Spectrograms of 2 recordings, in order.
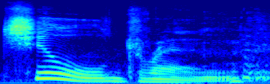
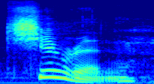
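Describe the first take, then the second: First: The word has a standard, careful pronunciation. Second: The word has a rural, country pronunciation. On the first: This is how one is supposed to say it. The speaker calls it right. "you're supposed to say children" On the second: This is how people in the country say it. The speaker calls it wrong. "Sometimes down the country, people say children"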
